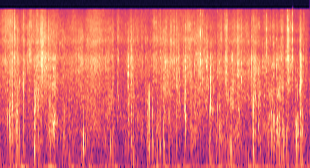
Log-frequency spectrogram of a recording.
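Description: Footsteps in snow: irregular small crunches and clicks, with clothing rustle, over a low steady rumble.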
